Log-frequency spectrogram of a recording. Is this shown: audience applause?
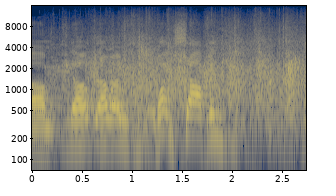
yes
